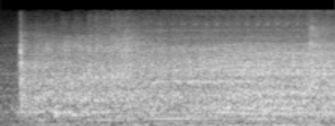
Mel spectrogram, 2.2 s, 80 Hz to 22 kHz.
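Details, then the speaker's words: 2008 Honda Jazz (originally Type S automatic, upgraded to RS), 4-cylinder inline engine rated 120 PS: quick crank, clean catch, settles into a smooth even run with no ticking or knocking; healthy start. "dari staternya sendiri kondisi mesin masih halus"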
